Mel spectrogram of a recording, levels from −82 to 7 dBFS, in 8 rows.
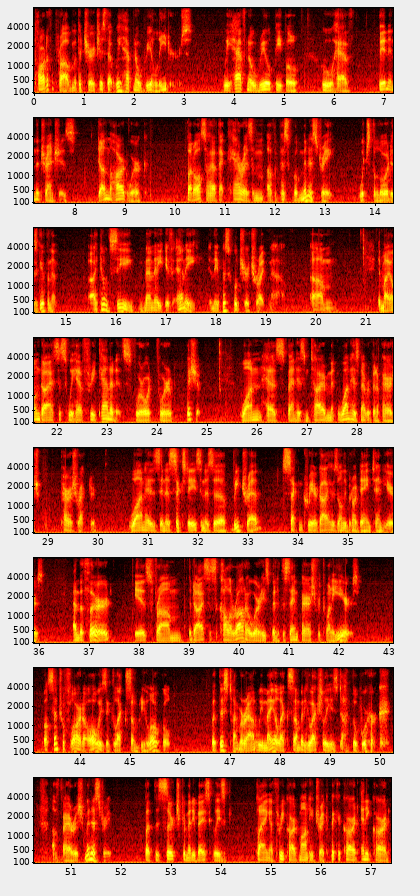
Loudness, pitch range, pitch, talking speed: -19 LUFS, 60-80 Hz, 65 Hz, 165 wpm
